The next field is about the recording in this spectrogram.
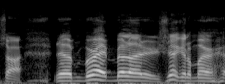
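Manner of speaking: amateur, loud put-on Cajun accent. Correcting a phrase mid-argument about guns, in a put-on Cajun accent. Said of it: "I'm trying to do a, a Cajun accent".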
